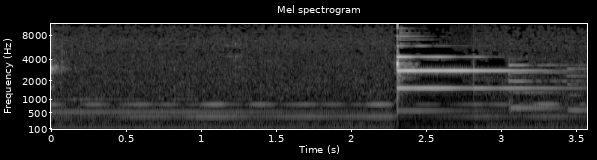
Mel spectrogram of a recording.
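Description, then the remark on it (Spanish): A meditation gong is struck once to begin a seated meditation, a sharp metallic hit that blooms into a loud, shimmering ring and keeps sustaining, preceded by a steady, quiet tonal hum with no talking. “Recuerda que al comenzar suena el gong y volveremos a tocar el gong al finalizar.”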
